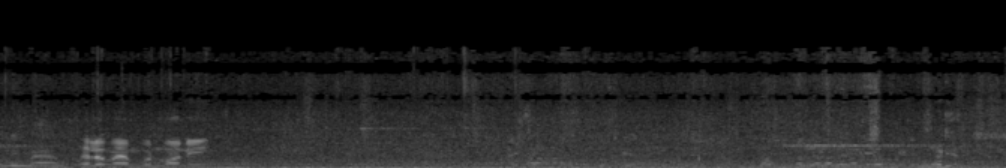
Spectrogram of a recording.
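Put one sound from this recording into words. Men call out and talk nearby outdoors.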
